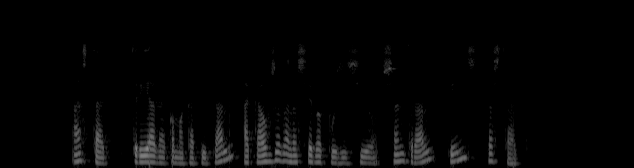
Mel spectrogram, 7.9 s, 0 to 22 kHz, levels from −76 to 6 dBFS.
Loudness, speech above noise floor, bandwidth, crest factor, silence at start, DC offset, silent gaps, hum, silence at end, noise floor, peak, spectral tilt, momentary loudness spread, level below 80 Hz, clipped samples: -47 LUFS; over 44 dB; 8 kHz; 20 dB; 0.9 s; under 0.1%; none; none; 1.45 s; under -90 dBFS; -26 dBFS; -6.5 dB/octave; 10 LU; -80 dBFS; under 0.1%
